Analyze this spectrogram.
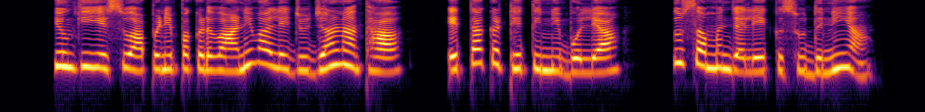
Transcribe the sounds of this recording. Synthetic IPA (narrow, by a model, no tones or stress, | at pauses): kjũːkijiːsuaːpɽ̃epɐkəɽʋaːɽ̃eʋaːled͡ʒod͡ʒaːɽ̃at̪ʰa | eːt̪akɐʈʰet̪ɪnẽboːlja | t̪ʊsamɐ̃nd͡ʒaleːksʊd̪nĩaː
